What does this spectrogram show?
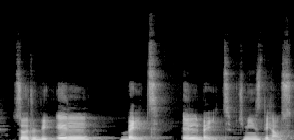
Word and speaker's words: البيت: So it would be il bait, البيت, which means the house, البيت. Let's look at this one. The first syllable starts here.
